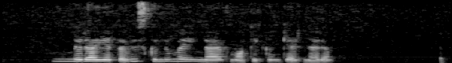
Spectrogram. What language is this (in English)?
Armenian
